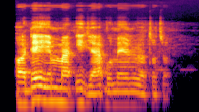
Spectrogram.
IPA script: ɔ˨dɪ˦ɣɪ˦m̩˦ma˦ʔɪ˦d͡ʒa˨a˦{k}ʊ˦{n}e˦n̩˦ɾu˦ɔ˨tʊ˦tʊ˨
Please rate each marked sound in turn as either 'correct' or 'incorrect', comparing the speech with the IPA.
incorrect, incorrect

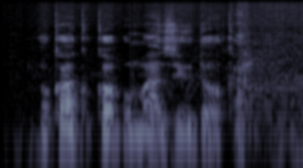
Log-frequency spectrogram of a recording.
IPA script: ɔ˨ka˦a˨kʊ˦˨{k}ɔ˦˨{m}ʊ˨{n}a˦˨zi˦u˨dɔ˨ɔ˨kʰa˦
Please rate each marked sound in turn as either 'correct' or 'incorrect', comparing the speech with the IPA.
correct, incorrect, incorrect

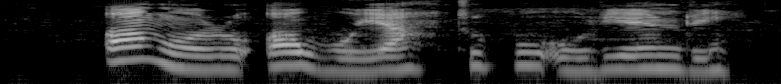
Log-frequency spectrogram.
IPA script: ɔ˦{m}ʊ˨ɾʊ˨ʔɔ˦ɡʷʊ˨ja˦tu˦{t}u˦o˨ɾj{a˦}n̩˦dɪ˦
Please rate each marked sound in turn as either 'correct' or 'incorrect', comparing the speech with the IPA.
incorrect, incorrect, incorrect

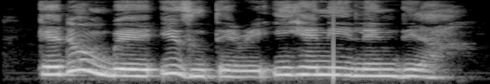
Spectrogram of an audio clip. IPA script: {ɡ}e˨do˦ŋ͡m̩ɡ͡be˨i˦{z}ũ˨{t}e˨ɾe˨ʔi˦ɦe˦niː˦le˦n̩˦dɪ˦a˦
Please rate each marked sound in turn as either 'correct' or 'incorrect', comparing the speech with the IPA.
incorrect, correct, correct

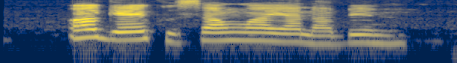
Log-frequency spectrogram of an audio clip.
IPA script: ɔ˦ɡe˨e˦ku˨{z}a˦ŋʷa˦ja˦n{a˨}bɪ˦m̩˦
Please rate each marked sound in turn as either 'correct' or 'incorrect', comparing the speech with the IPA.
incorrect, correct

